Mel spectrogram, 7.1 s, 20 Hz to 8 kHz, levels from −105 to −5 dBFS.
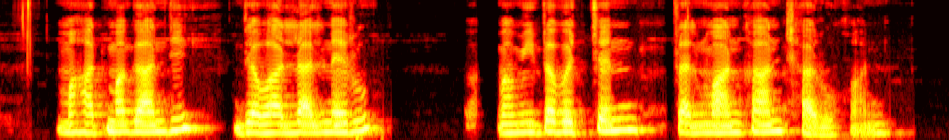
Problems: none marked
